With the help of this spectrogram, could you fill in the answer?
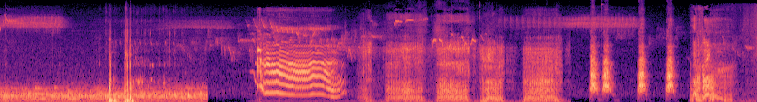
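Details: Dog barking in short, sharp bursts spaced unevenly over several seconds, preceded by a steady bubbling noise and a wavering, drawn-out howl-like tone.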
